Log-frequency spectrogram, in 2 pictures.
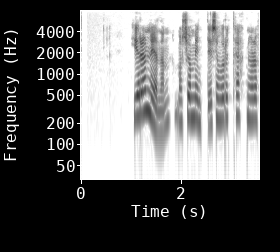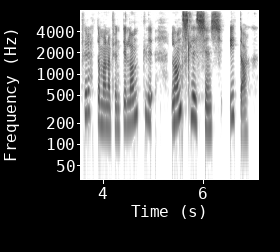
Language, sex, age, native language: Icelandic, female, 40-49, Icelandic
